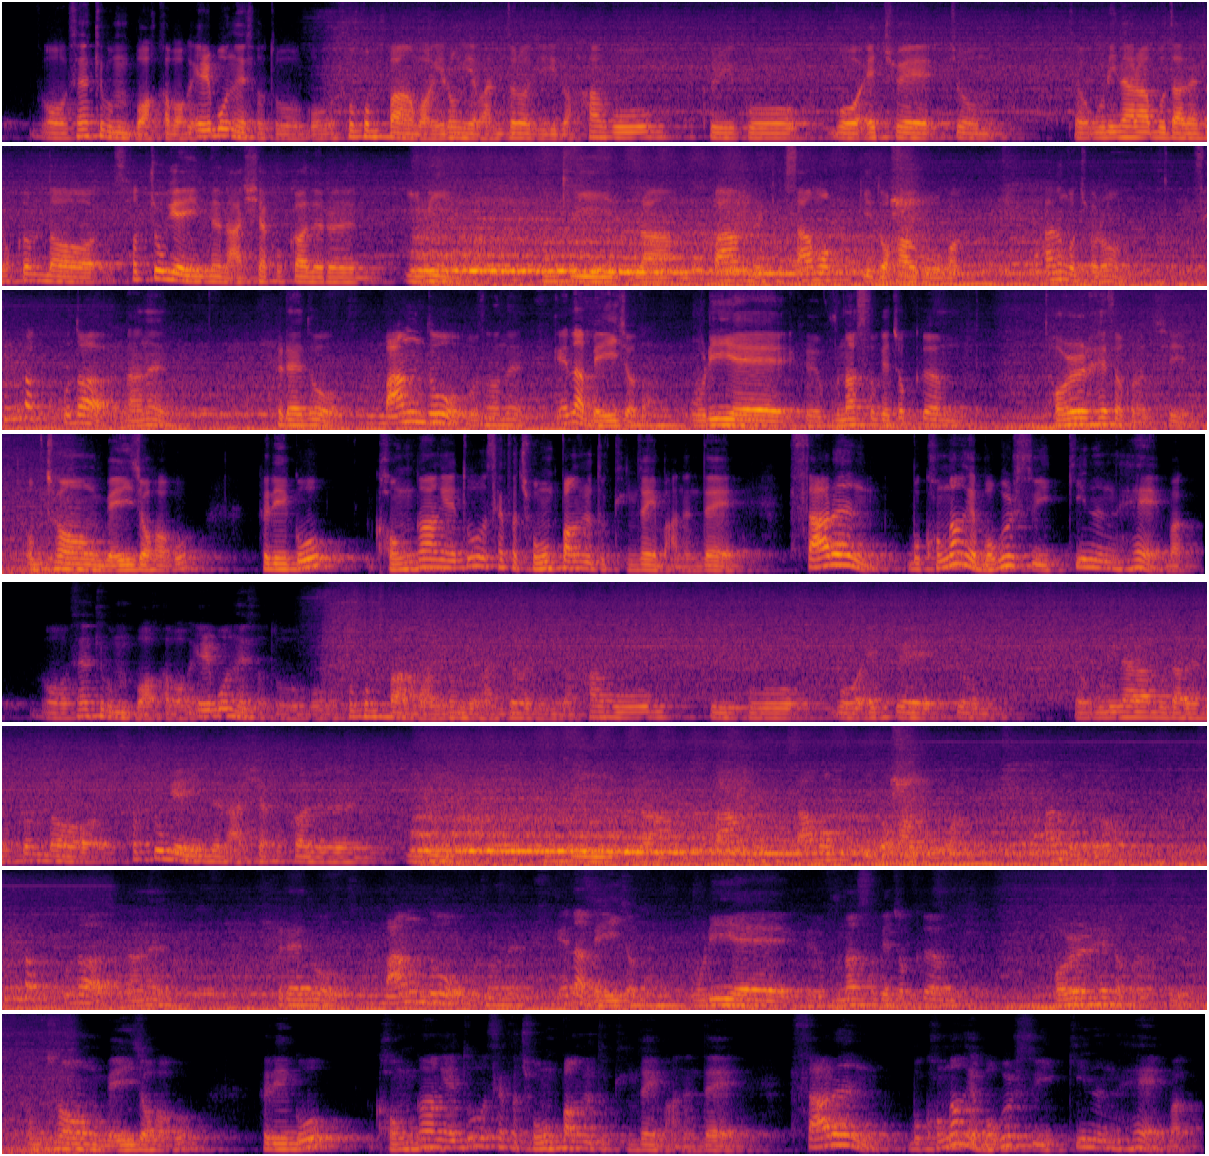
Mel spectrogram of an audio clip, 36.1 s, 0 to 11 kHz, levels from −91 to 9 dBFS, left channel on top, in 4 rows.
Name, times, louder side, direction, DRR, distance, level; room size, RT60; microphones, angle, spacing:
voice 1, 0.2-4.9 5.3-7.5 8.1-12.7 13.1-16.3 16.8-17.5 18.0-19.4 20.1-20.7 21.0-23.0 23.2-25.3 25.9-27.0 27.3-28.5 29.1-29.6 29.9-32.6 33.0-36.1, left 4 dB, 75° left, 11 dB, 0.3 m, -26 dB
sound 1, 2.2-18.9, right 2 dB, 65° right, 1.0 m, -44 dB
sound 2, 12.1-27.7, left 1 dB, 15° left, 0.7 m, -27 dB
4.9 x 2.4 x 2.9 m, 0.77 s
head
